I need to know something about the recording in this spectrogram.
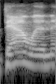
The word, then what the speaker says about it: Dallin: And I remember asking, is it Dalen or Dallin? And his response was, it rhymes with gallon.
